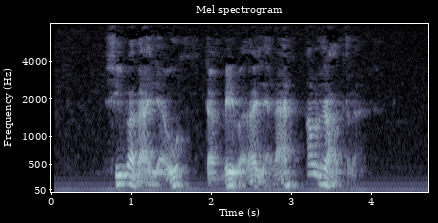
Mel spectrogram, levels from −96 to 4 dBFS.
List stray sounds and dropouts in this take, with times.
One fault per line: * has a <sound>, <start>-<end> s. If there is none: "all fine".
all fine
